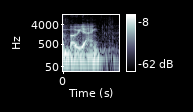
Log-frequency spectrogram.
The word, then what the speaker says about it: Mojang: just tangentially know Minecraft wouldn't know moang uh yeah but if they did they would know Mojang right like that's the more known pronunciation yeah definitely but also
